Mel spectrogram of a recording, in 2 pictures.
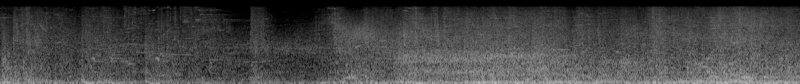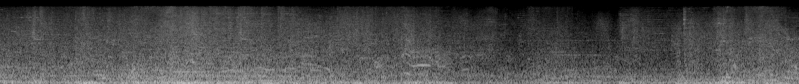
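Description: Game spell effects and clashing attacks crackle and boom in a busy fight.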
